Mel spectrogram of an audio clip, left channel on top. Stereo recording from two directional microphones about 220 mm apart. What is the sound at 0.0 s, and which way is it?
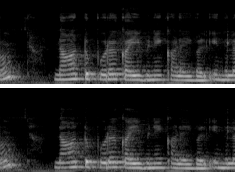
A woman's voice, 20° left (ahead or behind).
